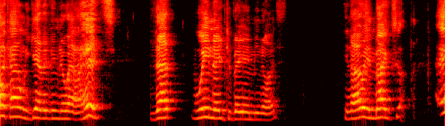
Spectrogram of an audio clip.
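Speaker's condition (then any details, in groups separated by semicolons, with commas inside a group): Cerebral palsy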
